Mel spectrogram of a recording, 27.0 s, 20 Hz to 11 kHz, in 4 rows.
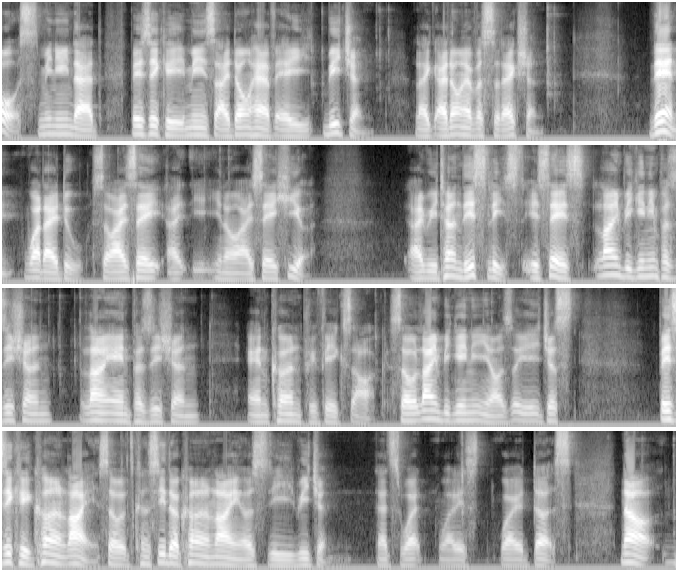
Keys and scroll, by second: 3.3 ctrl+g, 3.3 w, 3.8 r, 4.5 2, 7.6-9.9 typing, 12.0-14.7 typing, 15.2 ctrl+g, 15.9-16.6 typing, 17.2 ctrl+g, 17.7 w, 18.3 d, 21.4 2, 24.8 ctrl+g, 26.2-26.9 typing.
